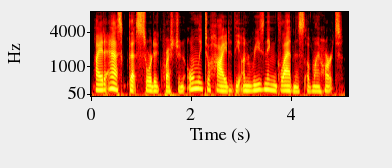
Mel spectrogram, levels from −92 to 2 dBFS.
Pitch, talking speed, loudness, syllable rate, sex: 135 Hz, 175 wpm, -21 LUFS, 4.8 syllables/s, male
